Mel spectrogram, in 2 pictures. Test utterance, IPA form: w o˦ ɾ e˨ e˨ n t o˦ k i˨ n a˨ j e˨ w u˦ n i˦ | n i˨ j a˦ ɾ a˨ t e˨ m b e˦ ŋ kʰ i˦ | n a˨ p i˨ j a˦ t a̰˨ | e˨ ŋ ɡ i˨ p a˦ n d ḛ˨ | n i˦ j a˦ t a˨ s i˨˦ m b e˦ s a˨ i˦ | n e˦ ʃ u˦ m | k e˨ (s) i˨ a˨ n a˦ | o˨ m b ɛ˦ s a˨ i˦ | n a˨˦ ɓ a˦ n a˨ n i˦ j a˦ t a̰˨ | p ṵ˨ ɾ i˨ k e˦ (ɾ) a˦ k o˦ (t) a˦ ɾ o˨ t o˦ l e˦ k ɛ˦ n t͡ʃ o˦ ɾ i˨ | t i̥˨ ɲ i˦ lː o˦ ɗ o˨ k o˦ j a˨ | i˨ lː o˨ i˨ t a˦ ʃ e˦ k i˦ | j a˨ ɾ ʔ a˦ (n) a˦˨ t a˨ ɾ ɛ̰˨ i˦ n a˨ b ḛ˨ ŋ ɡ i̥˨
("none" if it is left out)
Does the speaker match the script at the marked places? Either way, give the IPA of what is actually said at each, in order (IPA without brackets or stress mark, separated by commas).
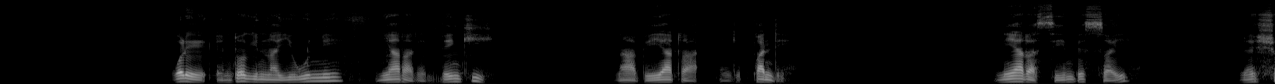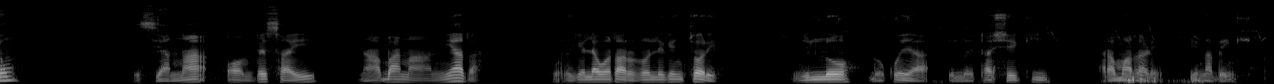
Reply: s, l, t, m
